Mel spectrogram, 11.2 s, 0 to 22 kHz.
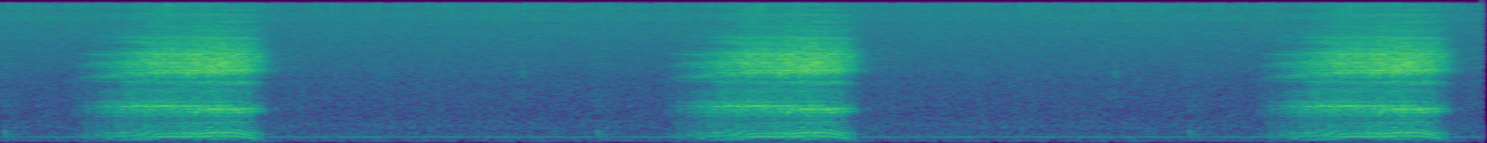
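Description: Three loud, rattling snores on breathing in, about 14 a minute, with quiet gaps between.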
